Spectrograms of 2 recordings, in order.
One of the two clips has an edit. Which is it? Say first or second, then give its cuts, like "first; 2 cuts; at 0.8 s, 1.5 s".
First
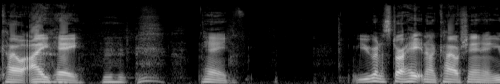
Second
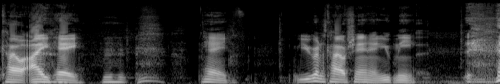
second; 3 cuts; at 2.5 s, 3.2 s, 3.9 s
